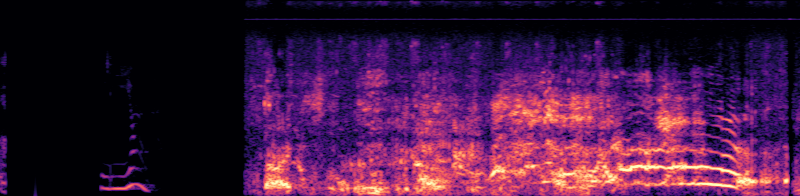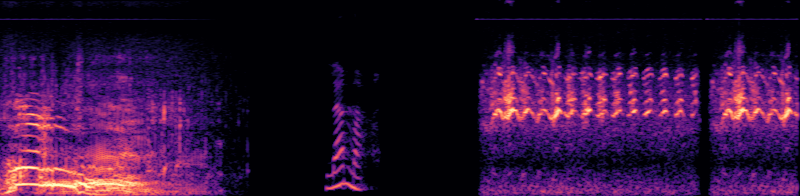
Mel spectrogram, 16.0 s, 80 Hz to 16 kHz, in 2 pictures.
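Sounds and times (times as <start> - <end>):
lion roaring: 2.5 - 10.5.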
